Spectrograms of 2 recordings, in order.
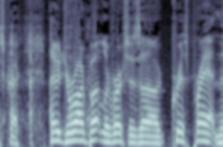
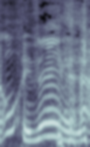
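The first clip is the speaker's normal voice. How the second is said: laughing mock Yiddish oy vey; imitating a crowd groaning oy vey; yiddish accent; 7 semitones higher than usual. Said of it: "you'd hear eighty thousand people going".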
